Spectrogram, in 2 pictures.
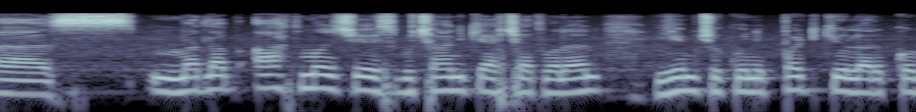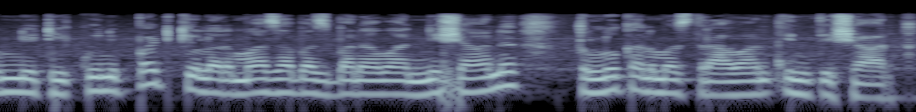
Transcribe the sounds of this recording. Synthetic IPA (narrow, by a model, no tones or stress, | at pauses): smɐt̪lɐbɐht̪mɐnt͡ʃʰɐisbut͡ʃʰaːnkʲɐht͡ʃʰɐt̪ʋɐnaːnjimt͡ʃʰikunipɐʈkʲulɐɾkomuniʈiːkunipɐʈkʲiulɐɾmɐzɐbɐz̬bɐnaːʋaːnːiʃaːnɨt̪ulukɐnmɐzt̪ɾaːʋaːnint̪iʃaːɾ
